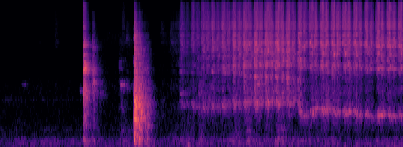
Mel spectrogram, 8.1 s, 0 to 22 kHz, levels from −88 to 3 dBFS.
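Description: An everyday-sound recording with plainly audible Opus compression from start to finish. The top end still reaches all the way up, cutting off only around 20.1 kHz, so it isn't muffled or narrowed. Instead, tonal parts come across rough and grainy, with a noisy fizz where clean detail should be. That's likely the music-mode encoder running short of bits and patching bands with folded or noise-filled content, which fits a low rate around 24 kbps.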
